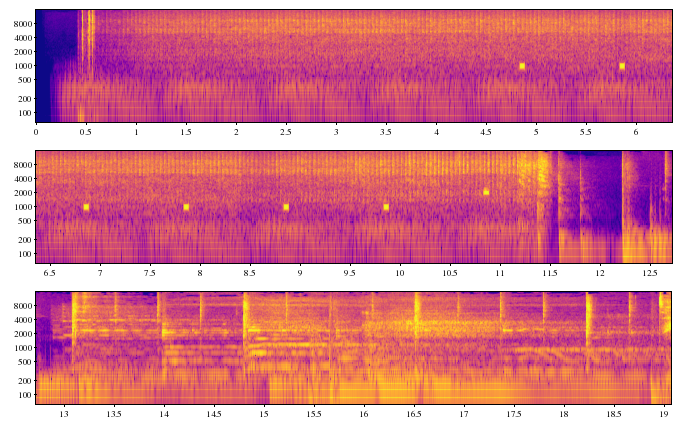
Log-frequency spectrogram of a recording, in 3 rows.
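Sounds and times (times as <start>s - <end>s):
film projector clatter: 0.7s - 11.6s.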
